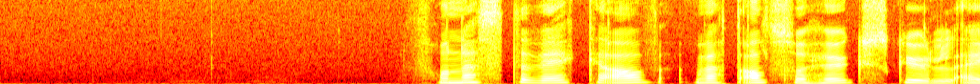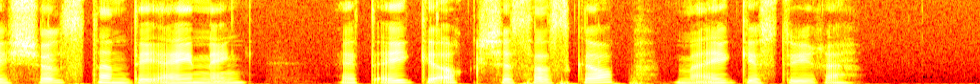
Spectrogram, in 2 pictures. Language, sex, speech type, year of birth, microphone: Norwegian, female, read, 1972, Sennheiser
